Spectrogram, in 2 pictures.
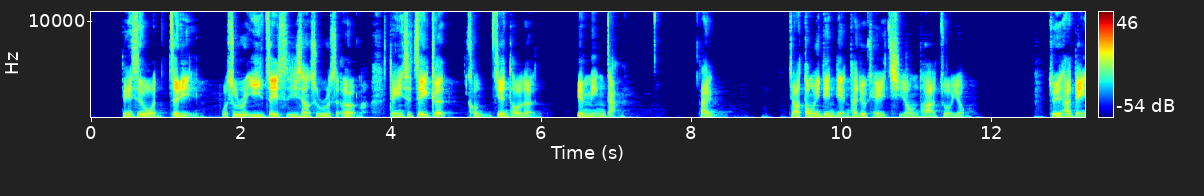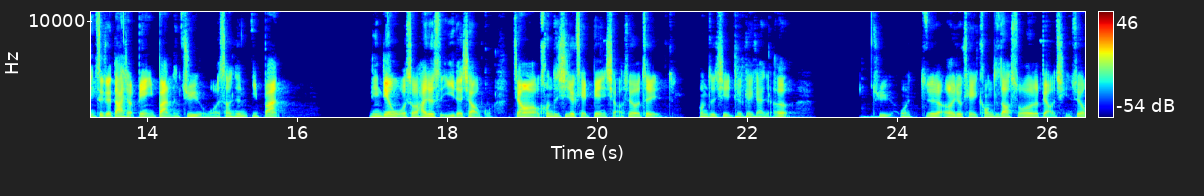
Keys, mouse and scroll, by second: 12.5 Tab, 13.2 click, 14.6 g, 22.0-23.6 drag, 23.6 g, 26.4 click.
